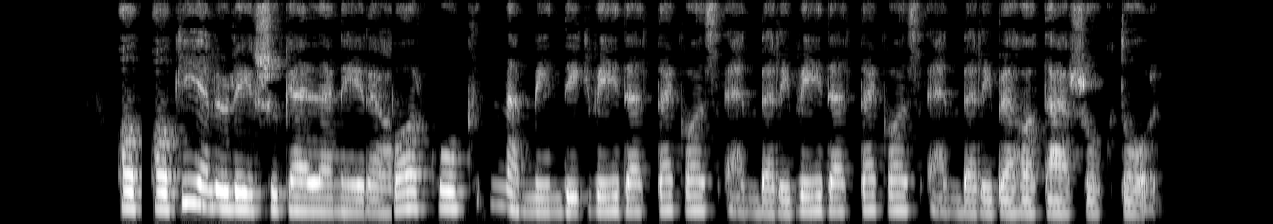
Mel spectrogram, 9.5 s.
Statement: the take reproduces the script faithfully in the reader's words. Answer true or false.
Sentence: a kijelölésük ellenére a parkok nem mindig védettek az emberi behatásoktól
false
